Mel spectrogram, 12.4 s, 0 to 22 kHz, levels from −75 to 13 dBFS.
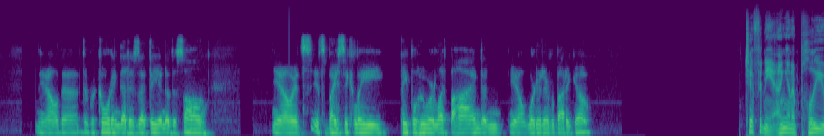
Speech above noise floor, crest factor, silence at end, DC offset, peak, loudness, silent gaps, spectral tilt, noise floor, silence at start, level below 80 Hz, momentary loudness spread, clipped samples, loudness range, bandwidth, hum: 72 dB; 14 dB; 0 s; under 0.1%; 0 dBFS; -15 LUFS; none; -6 dB/octave; -86 dBFS; 0.55 s; -52 dBFS; 7 LU; under 0.1%; 7 LU; 14.5 kHz; none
